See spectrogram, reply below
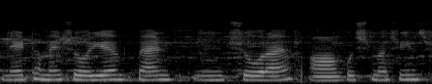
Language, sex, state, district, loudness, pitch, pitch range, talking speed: Hindi, female, Bihar, Jamui, -37 LUFS, 210 Hz, 200-220 Hz, 220 wpm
